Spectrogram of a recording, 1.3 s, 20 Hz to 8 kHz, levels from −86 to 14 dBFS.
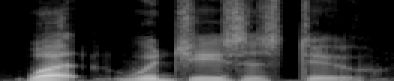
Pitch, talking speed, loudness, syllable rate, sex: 135 Hz, 180 wpm, -20 LUFS, 4.2 syllables/s, male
